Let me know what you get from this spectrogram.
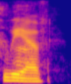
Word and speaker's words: Liev: And then playing her husband is Liev Schreiber as J.J. Kellogg. I probably mispronounce that name. I always do. – Liev. – Liev.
